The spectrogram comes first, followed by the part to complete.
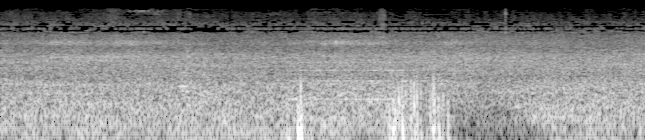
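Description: Steady low background rumble at an airport entrance, with one sharp thump about halfway through and a quick cluster of thumps a second later.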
